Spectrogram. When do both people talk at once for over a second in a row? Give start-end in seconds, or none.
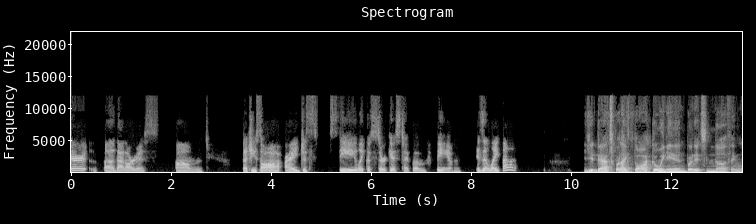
none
